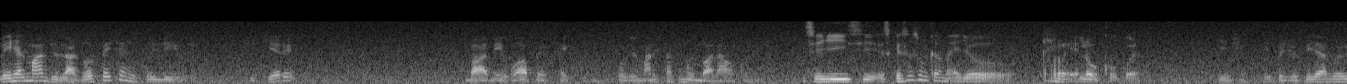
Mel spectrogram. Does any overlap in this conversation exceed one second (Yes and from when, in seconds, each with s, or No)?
No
